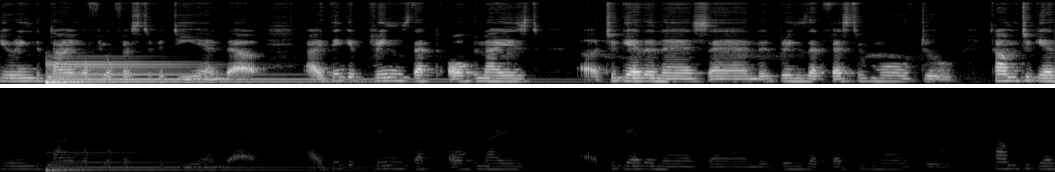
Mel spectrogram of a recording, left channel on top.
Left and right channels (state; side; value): quieter; right; 37.0 dB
